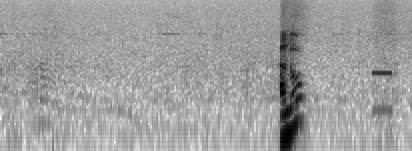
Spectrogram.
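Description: A short electronic beep from a mobile phone near the end, a steady two-note tone lasting about a fifth of a second. About three seconds in, a brief loud voice sound rises in pitch; otherwise it is quiet.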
